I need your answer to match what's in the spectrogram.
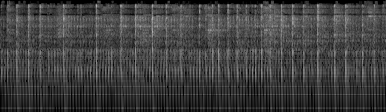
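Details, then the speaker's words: Chainsaw at full revs: thin, high, flat screaming pitch with no burble, running too lean and at risk of engine damage; carburetor mixture needs richening. "okay that's too lean that's too lean friends this is how guys blow their Max up or any saw fatten it back"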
